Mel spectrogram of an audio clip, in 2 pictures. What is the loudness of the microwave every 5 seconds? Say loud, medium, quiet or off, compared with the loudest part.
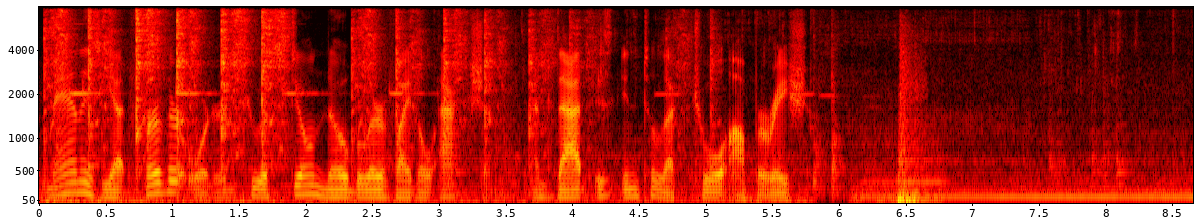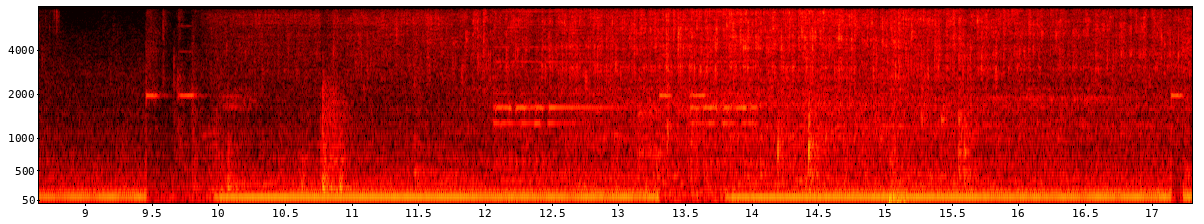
medium, medium, loud, loud.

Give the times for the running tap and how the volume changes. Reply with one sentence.
The running tap can be heard from 2.9 to 17.2 s, getting louder.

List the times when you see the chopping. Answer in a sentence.
The chopping can't be heard in this clip.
